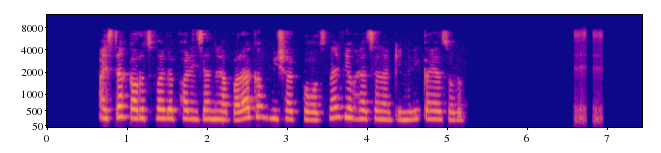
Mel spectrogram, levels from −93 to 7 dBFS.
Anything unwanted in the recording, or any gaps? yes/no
yes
